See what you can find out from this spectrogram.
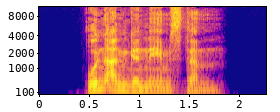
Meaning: strong dative masculine/neuter singular superlative degree of unangenehm
- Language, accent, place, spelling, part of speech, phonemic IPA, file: German, Germany, Berlin, unangenehmstem, adjective, /ˈʊnʔanɡəˌneːmstəm/, De-unangenehmstem.ogg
